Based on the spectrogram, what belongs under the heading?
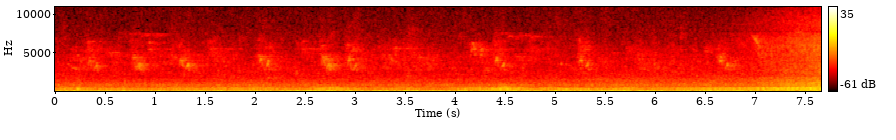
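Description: Outdoor ambience with a small bird chirping over and over, short quick calls every half second or so, over a steady low rumble.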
